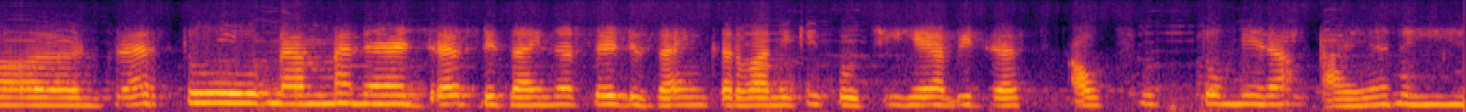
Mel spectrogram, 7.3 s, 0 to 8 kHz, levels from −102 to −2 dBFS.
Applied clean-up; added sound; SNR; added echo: neural separator model SepFormer DNS4.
